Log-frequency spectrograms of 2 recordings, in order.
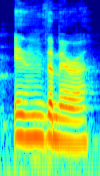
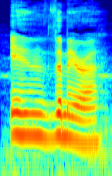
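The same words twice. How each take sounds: No difference in how they are said.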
